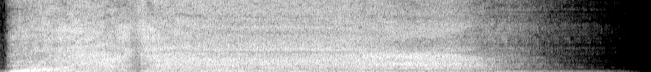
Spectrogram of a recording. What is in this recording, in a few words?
Attack, Battle Barks; Warframe; MiTW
